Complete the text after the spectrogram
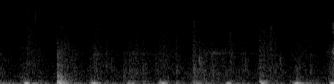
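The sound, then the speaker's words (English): A steady series of dull, muffled thumps, about ten in a row at a brisk walking rhythm, as heels stomp on rolled-up wet underwear to press it dry, with no talking. “And once you suck in your underwear, you begin stomping, not with the arch of your feet, but with your heels.”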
